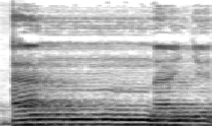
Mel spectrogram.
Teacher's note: Nun bertasdid tahan dua harakat ya cara menghitungnya Sebutkan annya baru ditahan dua harakat anaj seperti itu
